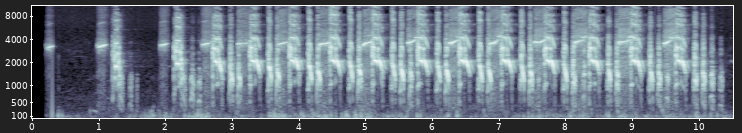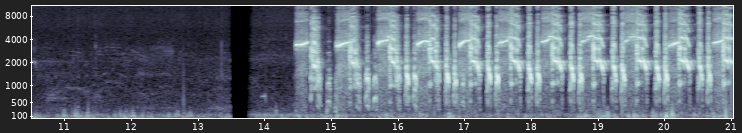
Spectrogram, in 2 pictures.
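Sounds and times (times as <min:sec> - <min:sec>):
bird shrill repeated call: 0:01.1 - 0:10.3, 0:14.5 - 0:21.0.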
